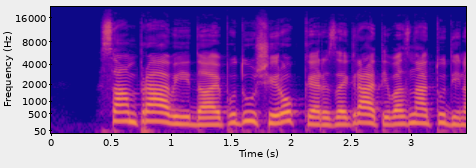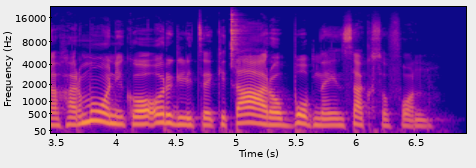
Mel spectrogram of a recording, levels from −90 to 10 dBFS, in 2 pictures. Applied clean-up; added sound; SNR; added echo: neural mask model Resemble Enhance denoiser.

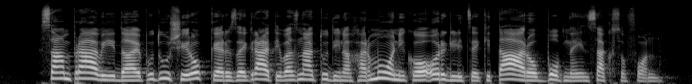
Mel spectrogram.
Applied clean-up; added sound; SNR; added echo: none; none; none; none.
